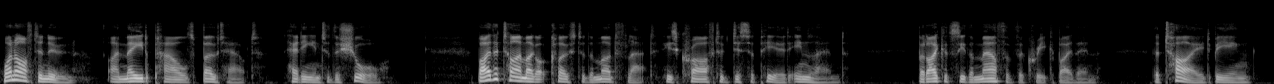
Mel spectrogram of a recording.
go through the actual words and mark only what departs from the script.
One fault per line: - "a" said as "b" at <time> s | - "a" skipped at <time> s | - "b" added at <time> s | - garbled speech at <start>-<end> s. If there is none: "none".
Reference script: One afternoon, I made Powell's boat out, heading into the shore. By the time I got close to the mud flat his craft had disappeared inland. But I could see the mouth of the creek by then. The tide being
none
